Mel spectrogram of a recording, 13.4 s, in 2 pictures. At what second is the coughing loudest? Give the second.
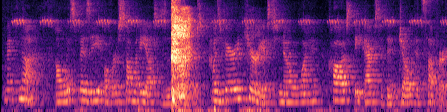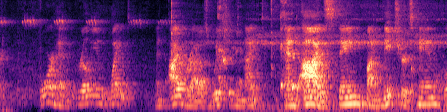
3 s.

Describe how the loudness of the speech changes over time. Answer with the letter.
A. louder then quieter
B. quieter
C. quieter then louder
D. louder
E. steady
D.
